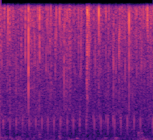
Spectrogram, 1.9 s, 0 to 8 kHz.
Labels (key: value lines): label: biophony, rattle
recorder: SoundTrap 500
